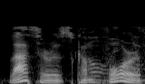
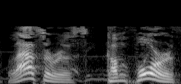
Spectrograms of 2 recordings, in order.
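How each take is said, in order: First: It is said softly and quietly. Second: It is said loudly and forcefully. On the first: The call was gentle and quiet. The speaker calls it wrong. "Don't think that he spoke softly there" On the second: The call was a thundering command. The speaker calls it right. "like that, with a loud voice"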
